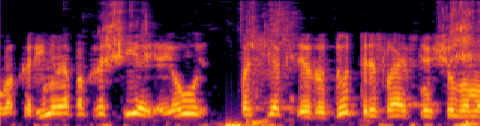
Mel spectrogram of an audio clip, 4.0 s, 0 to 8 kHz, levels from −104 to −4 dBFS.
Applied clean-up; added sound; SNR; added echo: classical method Wiener filter.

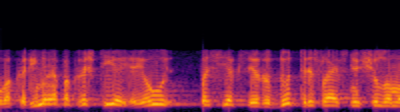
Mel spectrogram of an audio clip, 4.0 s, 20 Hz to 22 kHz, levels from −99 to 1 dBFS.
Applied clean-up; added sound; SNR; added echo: none; none; none; none.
